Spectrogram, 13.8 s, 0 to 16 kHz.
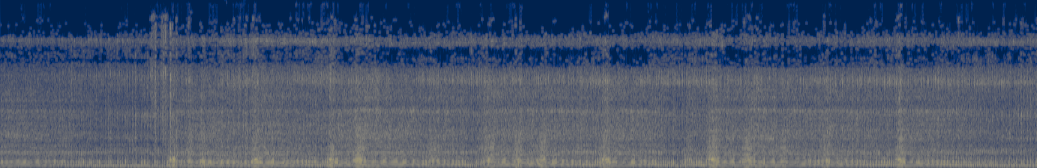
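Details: Husqvarna 44 chainsaw after rebuild, on its third heat cycle, fuel leaking near the petcock, carb just leaned back an eighth turn: surges and sags instead of holding an even rev; rough running, lower end to be inspected.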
